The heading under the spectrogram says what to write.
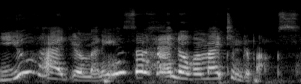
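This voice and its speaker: Putting on a character voice, a woman speaks at a moderate pace and a high pitch. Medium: read story. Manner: wheedling.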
